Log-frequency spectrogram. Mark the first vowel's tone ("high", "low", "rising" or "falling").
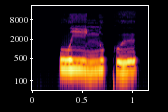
falling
